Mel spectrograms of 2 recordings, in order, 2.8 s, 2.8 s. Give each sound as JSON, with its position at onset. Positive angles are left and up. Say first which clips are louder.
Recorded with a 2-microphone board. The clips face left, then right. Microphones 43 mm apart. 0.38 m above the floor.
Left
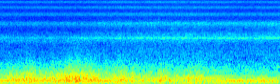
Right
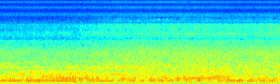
{"t": 0.0, "sound": "a lawn mower", "louder": "right 7 dB", "side_deg": -75}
